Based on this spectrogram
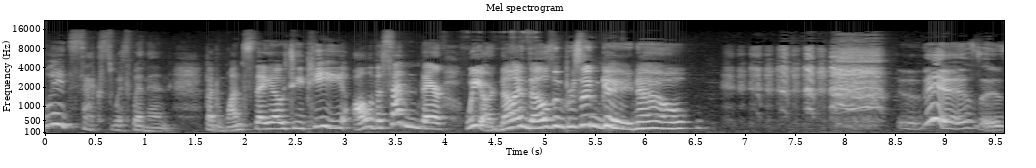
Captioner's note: whimpers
